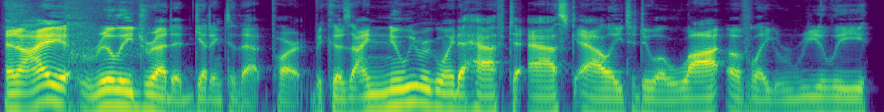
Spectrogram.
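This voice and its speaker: A man's voice: fairly low pitch, moderate pace, a bit bright. A man hosting a podcast, chatting casually and effusively, with plenty of swearing. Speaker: podcast host. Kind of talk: casual behind-the-scenes podcast chat.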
